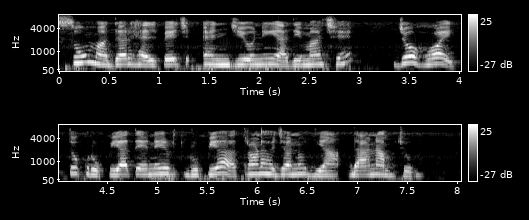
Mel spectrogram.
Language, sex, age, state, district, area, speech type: Gujarati, female, 18-30, Gujarat, Ahmedabad, urban, read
